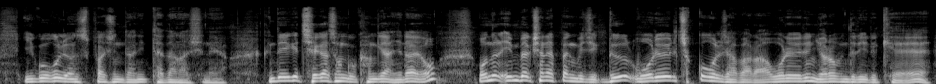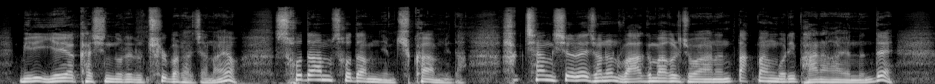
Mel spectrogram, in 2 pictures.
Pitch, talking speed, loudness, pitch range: 130 Hz, 355 characters per minute, -16 LUFS, 110-160 Hz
